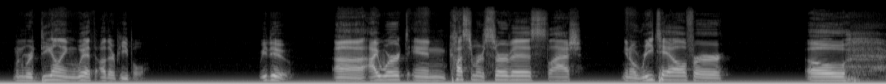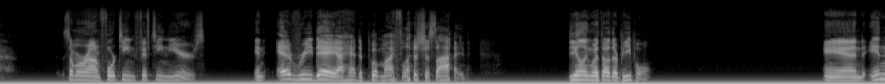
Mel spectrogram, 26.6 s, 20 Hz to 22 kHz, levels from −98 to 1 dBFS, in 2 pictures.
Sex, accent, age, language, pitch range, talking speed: male, American, 30-49, English, 90-150 Hz, 95 wpm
